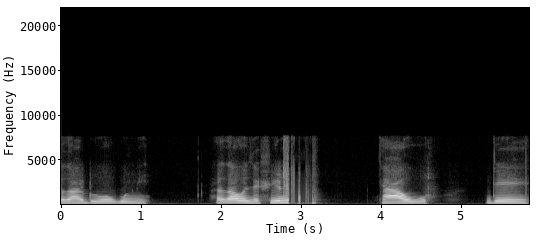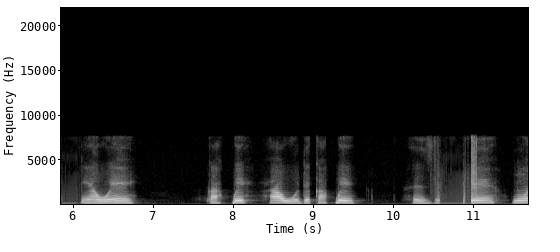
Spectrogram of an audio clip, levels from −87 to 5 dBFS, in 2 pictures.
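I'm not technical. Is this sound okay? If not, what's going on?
No. The speech cuts out three times, at 2.77 to 3.20, 5.80 to 6.10 and 10.46 to 11.04 seconds. That is an intermittent contact, a loose cable or plug briefly opening. Unlike a network dropout, each gap has crackle at its edges and faint hiss inside.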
